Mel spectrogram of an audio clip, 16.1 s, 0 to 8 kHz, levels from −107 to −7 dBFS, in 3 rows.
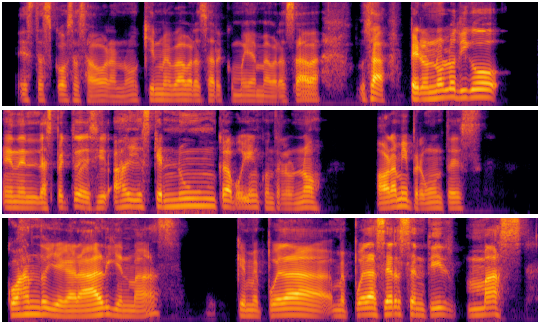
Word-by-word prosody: estas 120 0 -2
cosas 115 -2 -6
ahora", 100 -1 -7
¿no? 110 +4 -16
"¿Quién 125 +1 -7
me 120 -1 -7
va 120 - -3
a - - 0
abrazar 115 -1 -6
como 110 -1 -17
ella 105 -1 -9
me 105 -2 -10
abrazaba?" 95 -10 -1 0.4
O - - -14
sea, - - +5 0.2
pero 135 0 +5
no 155 +3 +1
lo 180 +2 0
digo 175 - +2 0.4
en 130 -1 0
el 120 -1 -1
aspecto 135 +4 -1
de - - +4
decir: 125 +1 -3
"Ay, 145 +1 -3
es 145 - +4
que 145 - -1
nunca 160 +1 -3
voy - - -5
a - - -4
encontrarlo", 115 -5 -13
no. 125 +1 -6 0.5
Ahora 120 +4 +2
mi 160 +1 -1
pregunta 120 0 -8
es, 120 -2 -8 0.6
¿cuándo 150 +2 0
llegará 120 -2 +3
alguien 135 -4 +2
más 115 0 -5 0.5
que 130 - -5
me 120 -1 -7
pueda 135 +1 +4
me 120 -1 -8
pueda 145 +1 +3
hacer 155 +1 +6
sentir 140 -1 +2
más 140 +4 +3
125 Hz, 180 wpm, -25 LUFS, 115-145 Hz, 0.6 s, hacer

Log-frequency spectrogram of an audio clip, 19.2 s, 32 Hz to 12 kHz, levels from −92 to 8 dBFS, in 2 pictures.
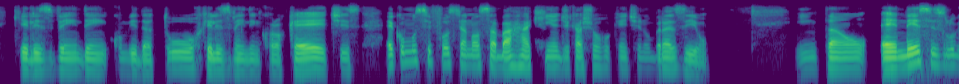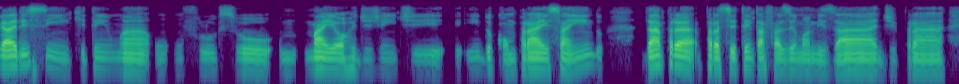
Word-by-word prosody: que - - -6
eles 95 -1 -1
vendem 95 -1 -5
comida 95 -3 -8
Tur 100 0 -6
que - - -2
eles 95 -1 -2
vendem 90 -1 -9
croquetes, 95 +3 +1 0.3
é - - +1
como 155 +2 -8
se 165 - +3
fosse 135 -3 -4
a - - -2
nossa 120 0 +1
barraquinha 110 +1 0
de 110 - -8
cachorro-quente 110 -1 -6
no 100 - -21
Brasil, 95 -8 -5 0.9
então, 100 +1 -2 0.2
eh, 105 +1 +9
nesses 130 +2 +5
lugares 120 +1 +4
sim, 100 -6 -6
que - - -13
tem 100 -1 -11
uma 95 -3 -3
um 90 +1 -18
um 95 - -25
fluxo 95 -2 -8
m 95 +1 -16
maior 100 -1 +2
de 95 +1 -13
gente 95 -1 -12
i 85 -1 -13 0.2
indo 105 0 -10
comprar 95 +3 +2
e 95 - -2
saindo, 105 +7 0 0.4
dá - - +8
para - - +5
para - - +3
se 100 - 0
tentar 100 -2 -1
fazer 90 -1 -3
uma 90 -1 -5
amizade, 90 +1 0
para, 85 -1 -1
100 Hz, 155 wpm, -24 LUFS, 95-105 Hz, 0.9 s, eh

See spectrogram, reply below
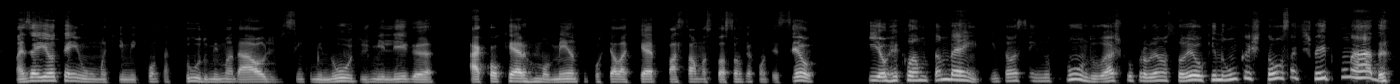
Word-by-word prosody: mas 125 +5 -1
aí 170 0 +6
eu 180 0 +5
tenho 165 -6 -1
uma 120 -2 -6
que 115 - -14
me 110 0 -7
conta 125 -3 -12
tudo, 145 -4 -2
me 120 -1 -4
manda 125 -2 -4
áudio 120 0 +1
de 110 - -29
5 120 0 -16
minutos, 120 +1 -2
me 120 -1 -5
liga 120 -1 -1 0.3
a - - +6
qualquer 140 +1 +4
momento, 125 0 -2
porque 120 - -14
ela 120 -1 +2
quer 120 -1 0
passar 120 +2 -3
uma 120 -1 -9
situação 130 0 -4
que 125 - -12
aconteceu 120 +8 -1 0.5
e 190 -1 -1
eu 175 - +6
reclamo 190 +2 +1
também. 200 - +2
Então, 140 +5 -6
assim, 175 -2 -8
no 155 0 -9
fundo, 190 - 0
eu - - +3
acho 170 - -2
que 195 - -9
o - - -4
problema 175 +1 0
sou 165 -2 0
eu, 205 -1 +7
que 210 +2 -1
nunca 235 +7 +1
estou 255 +1 +1
satisfeito 275 -1 -1
com 345 - -6
nada. 305 - +4
140 Hz, 210 wpm, -24 LUFS, 120-185 Hz, 0.5 s, eu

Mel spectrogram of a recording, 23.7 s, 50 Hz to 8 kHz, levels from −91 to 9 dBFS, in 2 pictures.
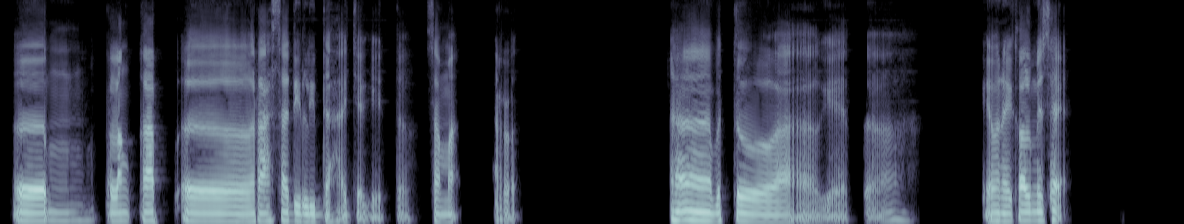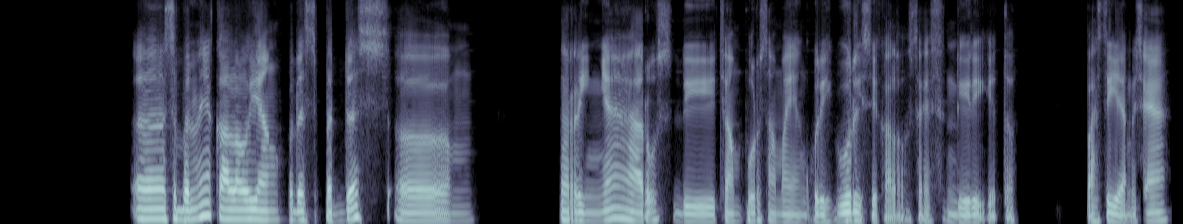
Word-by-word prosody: mmm, 105 +2 +1
pelengkap, 105 +1 0 0.2
eee, 100 -1 +3
rasa 100 +2 0
di 105 - +1
lidah 95 -1 -1
aja - - -7
gitu, - - -12
sama 95 -2 -4 0.3
perut. - - -7 1.5
Heeh, 110 -2 +5
betul, 95 -4 +2
heeh, 90 0 -2 0.2
gitu. 120 0 -11 1.2
Gimana 105 -1 +1
ya 100 - -2
kalo 110 0 +5
misalnya 110 - -1 2.4
eee, 130 0 +5
sebenernya 130 +6 +3
kalo 125 -5 +5
yang 115 -1 +3
pedes-pedes, 115 +3 -1
mmm, 105 -1 -1 0.9
seringnya 115 +2 0
harus 115 +4 -3
dicampur 95 +1 -2
sama 95 -4 -5
yang 90 -1 -6
gurih-gurih 100 +5 0
sih - - -4
kalo - - -6
saya - - -6
sendiri 90 0 -3
gitu. - - -8 0.7
Pasti 100 +1 0
ya 85 - +1
misalnya, 105 +5 -3
105 Hz, 95 wpm, -18 LUFS, 95-115 Hz, 2.4 s, Heeh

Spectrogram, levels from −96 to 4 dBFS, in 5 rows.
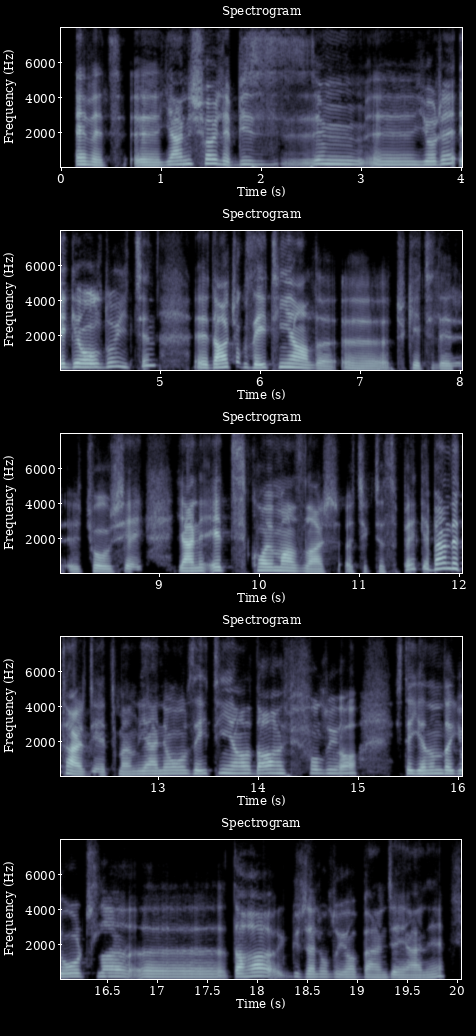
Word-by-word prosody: Evet, 170 -6 +1
eee, 155 - 0 0.2
yani 200 +5 +2
şöyle, 215 -9 +2
bizim 210 +2 -3
eee, 185 0 -3
yöre 190 +8 +1
Ege 215 +1 +4
olduğu 210 +3 +3
için, 255 +6 -4 0.4
eee, 180 - +1
daha 200 +3 +9
çok 230 -3 -6
zeytinyağlı, 180 - +3
ııı, 140 -2 -4
tüketilir, 145 -2 -6
eee, 145 -2 -9
çoğu 145 +1 -2
şey. 140 -2 -3 0.4
Yani 165 +1 +7
et 195 +2 0
koymazlar, 175 -8 +2
açıkçası 145 -2 -9
pek. 265 +2 -4
E, - - -2
ben 295 +3 +6
de 305 - +7
tercih 160 - +4
etmem. 150 +2 -6
Yani 175 +1 0
o 185 0 -1
zeytinyağı 205 +2 -1
daha 205 +2 +4
hafif 210 0 -6
oluyor, 200 - -2 0.4
işte 195 - -3
yanında 190 +1 +1
yoğurtla, 190 +1 -1
eee, 165 -1 -4
daha 205 +4 +3
güzel 170 -4 -5
oluyor 155 -2 -6
bence 150 0 -4
yani. 145 +5 -5
185 Hz, 130 wpm, -28 LUFS, 160-205 Hz, 0.4 s, daha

